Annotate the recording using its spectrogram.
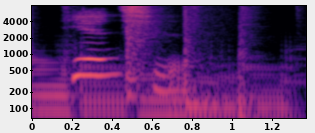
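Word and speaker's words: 天使: Tianshi, my surname is pronounced in the Chinese way, Tianshi. In Japanese, that would be pronounced Tenshi, but I pronounce it Tianshi.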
